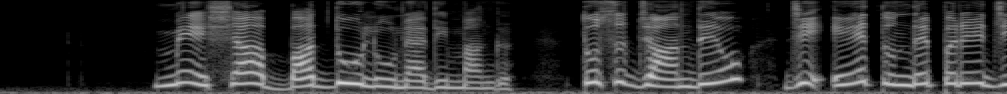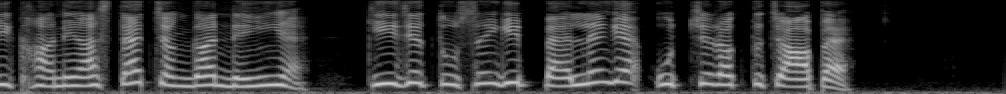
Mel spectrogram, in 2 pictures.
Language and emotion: Dogri, angry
